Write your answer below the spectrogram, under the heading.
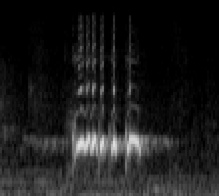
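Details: Local Indonesian zebra dove (perkutut lokal) in lively voice, used as a lure to get other zebra doves calling. One bright cooing phrase of four quick stuttered notes lasts about half a second over a faint steady tone.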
